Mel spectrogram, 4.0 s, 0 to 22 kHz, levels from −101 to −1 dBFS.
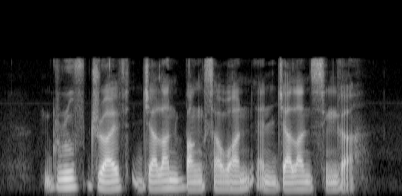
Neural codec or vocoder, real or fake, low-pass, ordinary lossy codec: none; real; 7.2 kHz; MP3, 64 kbps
